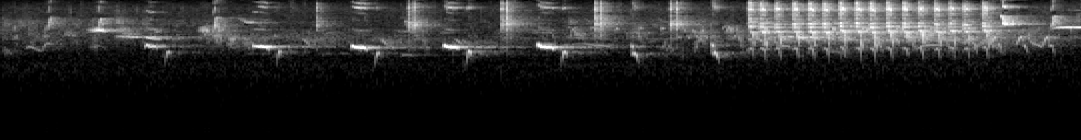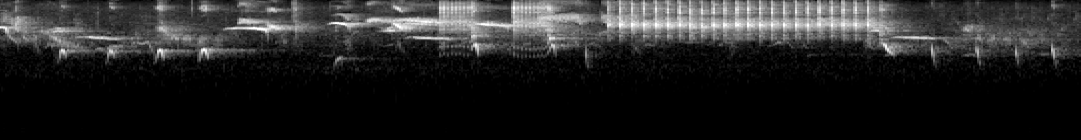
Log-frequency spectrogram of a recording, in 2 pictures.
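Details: Common nightingale song: repeated rising whistled notes at a steady pace, then a harsh buzzy stretch and further quick phrases, over a dense chorus of other birds.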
